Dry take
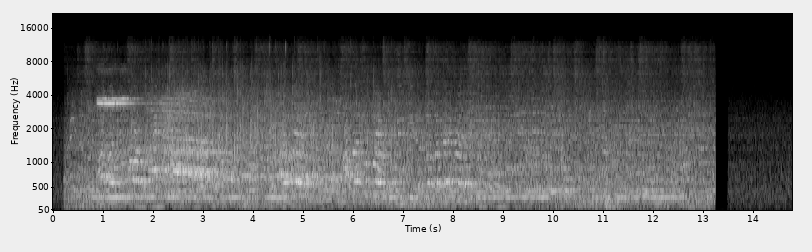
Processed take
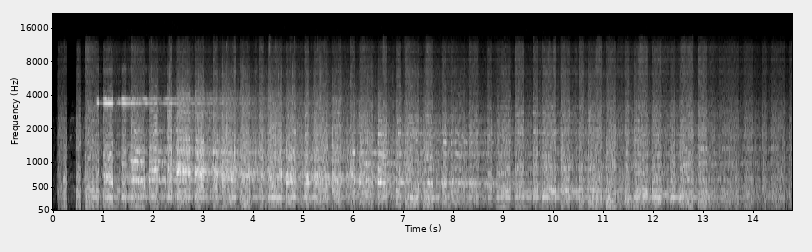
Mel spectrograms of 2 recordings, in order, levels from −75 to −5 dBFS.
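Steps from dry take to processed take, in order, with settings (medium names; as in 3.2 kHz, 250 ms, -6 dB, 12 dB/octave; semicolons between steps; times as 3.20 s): upward compressor, threshold -23 dBFS; trance gate ".xx..x.xxx" 164 bpm -24 dB; 7.95–8.96 s: compression 2:1, threshold -30 dBFS, peak gain reduction 6.5 dB; echo that smears into a reverb 512 ms, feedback 65%, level -10 dB; bit-crushed delay 421 ms, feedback 55%, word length 8-bit, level -10.5 dB; trim +5.5 dB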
